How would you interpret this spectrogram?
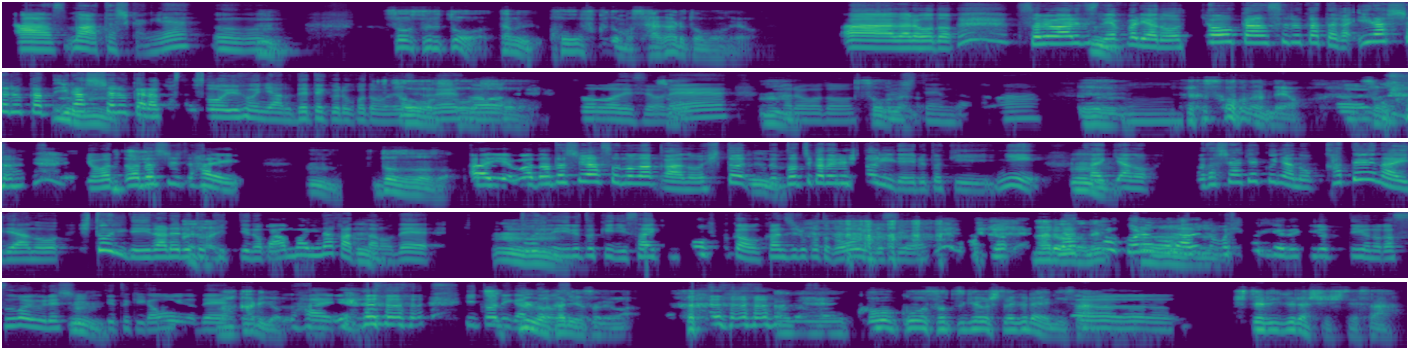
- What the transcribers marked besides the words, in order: distorted speech; other background noise; chuckle; laughing while speaking: "そうなんだよ"; chuckle; unintelligible speech; laugh; laughing while speaking: "あの"; laugh; chuckle; other noise; laugh
- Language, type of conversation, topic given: Japanese, unstructured, お金と幸せ、どちらがより大切だと思いますか？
